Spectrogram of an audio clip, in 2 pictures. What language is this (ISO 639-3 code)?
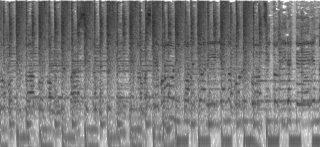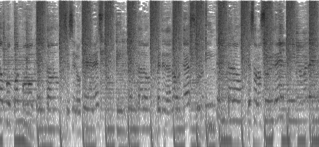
ces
